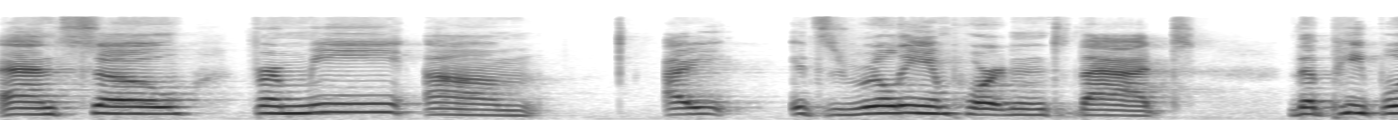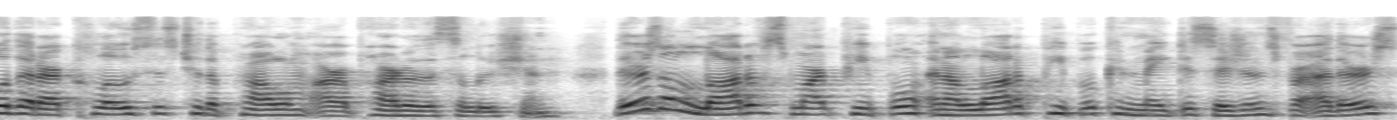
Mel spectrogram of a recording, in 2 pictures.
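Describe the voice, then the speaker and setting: Against a quiet background, a woman with an ordinary speaking voice and an American accent talks at a moderate pace and medium pitch, with ordinary pitch variation. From Rio Grande Valley, Texas. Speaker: nonprofit leader. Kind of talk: panel discussion.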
